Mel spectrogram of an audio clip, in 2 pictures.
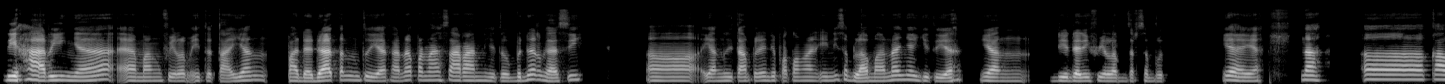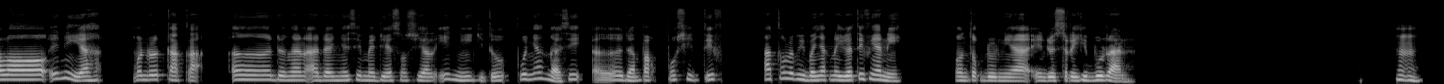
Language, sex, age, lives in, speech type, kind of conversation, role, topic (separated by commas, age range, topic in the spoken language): Indonesian, female, 40-44, Indonesia, conversation, podcast, host, Bagaimana menurutmu media sosial memengaruhi selera hiburan anak muda?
